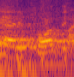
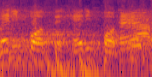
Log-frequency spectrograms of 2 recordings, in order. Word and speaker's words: Harry Potter: Mas calcule, os fãs de Harry Potter, crianças... – Harry Potter. – A minha pronúncia tá uma merda. – Harry Potter, vai.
